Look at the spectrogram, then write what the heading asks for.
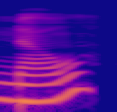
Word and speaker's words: know: You won't see a symbol for the silent K in the word know or silent P in receipt.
